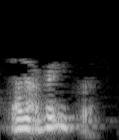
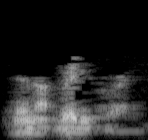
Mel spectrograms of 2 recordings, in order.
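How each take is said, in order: First: Higher insistent repeat. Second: Low and soft. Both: Shown as a demonstration. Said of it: "repeated for emphasis".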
